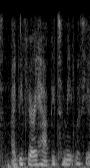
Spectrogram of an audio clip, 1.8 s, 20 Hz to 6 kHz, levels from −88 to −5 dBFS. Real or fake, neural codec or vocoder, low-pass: fake; vocoder, 44.1 kHz, 128 mel bands, Pupu-Vocoder; 5.4 kHz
